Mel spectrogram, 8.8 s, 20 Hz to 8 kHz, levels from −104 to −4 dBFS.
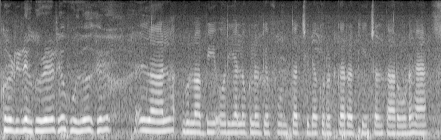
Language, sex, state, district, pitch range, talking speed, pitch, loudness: Hindi, female, Haryana, Jhajjar, 180-225 Hz, 100 wpm, 190 Hz, -16 LUFS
